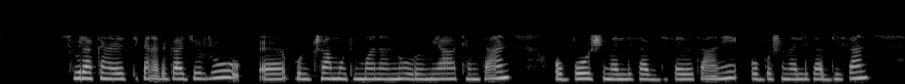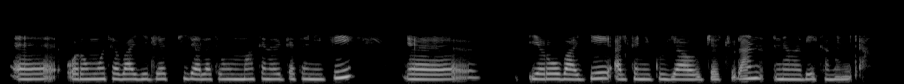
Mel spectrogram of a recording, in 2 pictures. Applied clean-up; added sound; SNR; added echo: none; none; none; none.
